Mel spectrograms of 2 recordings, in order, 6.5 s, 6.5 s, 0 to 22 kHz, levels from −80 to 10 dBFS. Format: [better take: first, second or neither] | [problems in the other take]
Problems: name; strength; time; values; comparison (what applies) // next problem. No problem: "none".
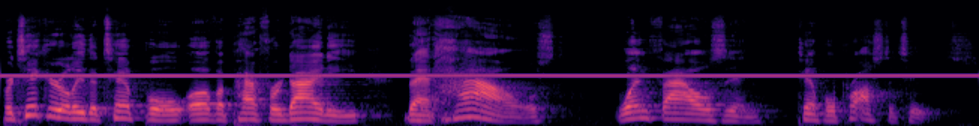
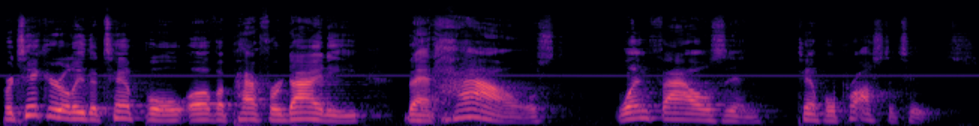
second | high-pitched whine; loud; throughout; 2 kHz, 7 dB below the speech; faint in the second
